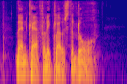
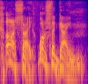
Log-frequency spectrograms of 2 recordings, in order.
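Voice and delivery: sharp, higher mock snarl; near snarl; 8 semitones higher, slower than usual. Landlord turning on Temple, a near snarl. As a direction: bristle at Temple, almost snarling. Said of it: "he almost snarled".

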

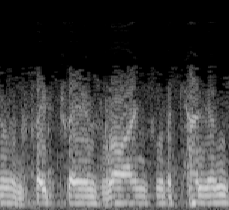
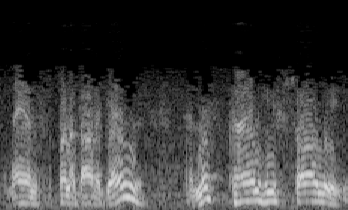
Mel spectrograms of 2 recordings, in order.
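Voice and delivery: ordinary delivery

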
